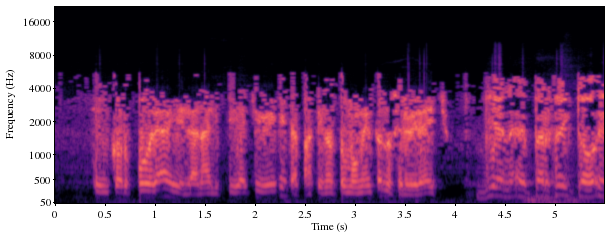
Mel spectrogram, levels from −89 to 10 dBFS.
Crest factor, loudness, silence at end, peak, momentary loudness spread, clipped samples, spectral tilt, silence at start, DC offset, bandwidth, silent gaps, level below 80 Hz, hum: 16 dB; -17 LUFS; 0 s; -4 dBFS; 10 LU; under 0.1%; -1.5 dB/octave; 0.35 s; under 0.1%; 9.4 kHz; none; -66 dBFS; none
